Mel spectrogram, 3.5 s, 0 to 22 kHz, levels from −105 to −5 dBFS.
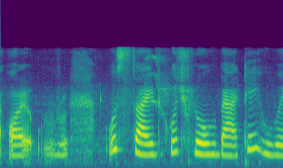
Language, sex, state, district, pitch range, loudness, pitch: Hindi, female, Jharkhand, Palamu, 230-310 Hz, -18 LUFS, 255 Hz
